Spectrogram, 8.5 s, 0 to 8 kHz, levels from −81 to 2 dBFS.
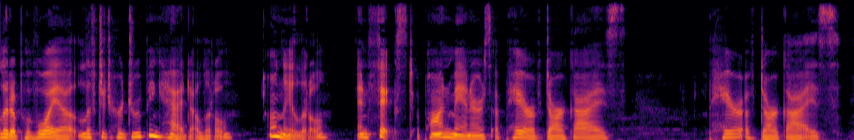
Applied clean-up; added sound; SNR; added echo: none; none; none; none.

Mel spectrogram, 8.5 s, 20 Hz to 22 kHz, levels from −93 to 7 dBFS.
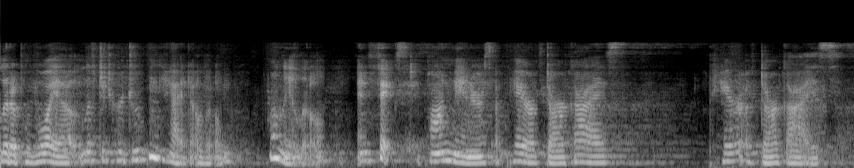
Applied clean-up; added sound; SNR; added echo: neural separator model SepFormer DNS4.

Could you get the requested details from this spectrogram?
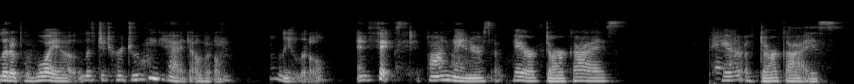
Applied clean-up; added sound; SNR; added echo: neural mask model DeepFilterNet 3.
